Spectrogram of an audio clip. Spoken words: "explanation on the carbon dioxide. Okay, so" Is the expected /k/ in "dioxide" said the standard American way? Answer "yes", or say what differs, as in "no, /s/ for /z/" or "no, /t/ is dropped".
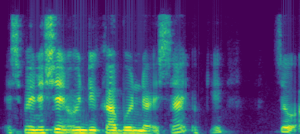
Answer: no, /k/ is dropped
